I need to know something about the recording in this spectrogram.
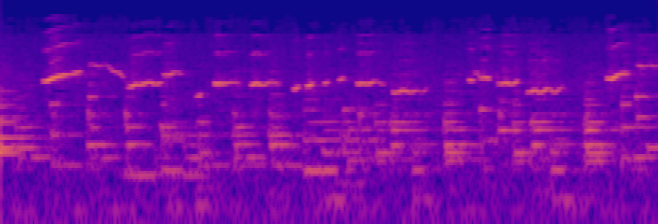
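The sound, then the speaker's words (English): A bright, trilling whistled melody in a song imitates a meadowlark's song, fluttering up and down over steady musical accompaniment for several seconds, clear, with no talking. “Every evening in the park, whistle dear, when it's dark. Like a meadowlark.”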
